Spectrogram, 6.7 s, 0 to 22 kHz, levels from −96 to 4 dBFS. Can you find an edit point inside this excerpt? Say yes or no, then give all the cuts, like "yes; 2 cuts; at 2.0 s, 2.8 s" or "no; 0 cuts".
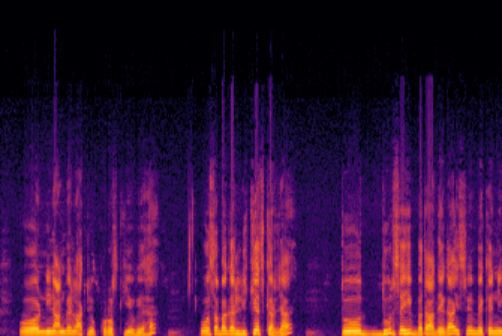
no; 0 cuts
